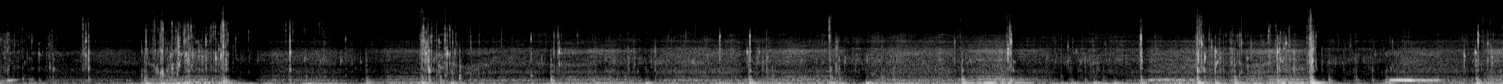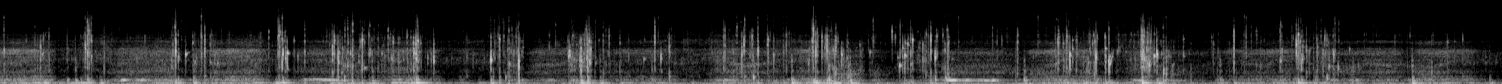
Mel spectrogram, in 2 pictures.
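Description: Underwater sound of a snorkeler's camera beneath the surface over a coral reef: a muffled low rumble of moving water with frequent sharp clicks and crackles, and a few short low hums now and then.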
